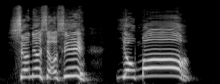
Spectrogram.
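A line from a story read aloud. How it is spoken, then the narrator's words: Urgent shout. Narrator (Chinese): 彼得马上大叫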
